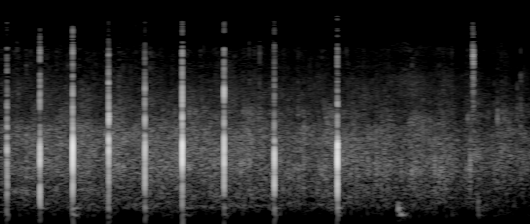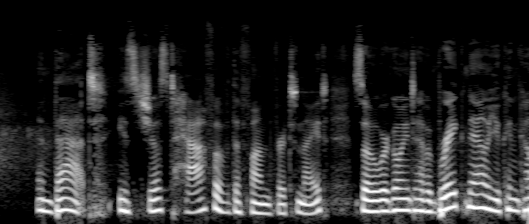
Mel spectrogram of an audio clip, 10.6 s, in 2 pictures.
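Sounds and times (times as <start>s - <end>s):
audience applause: 0.0s - 5.8s
speech: 5.7s - 10.5s.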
